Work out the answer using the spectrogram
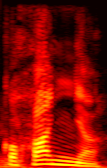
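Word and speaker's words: кохання: Kohanya.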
